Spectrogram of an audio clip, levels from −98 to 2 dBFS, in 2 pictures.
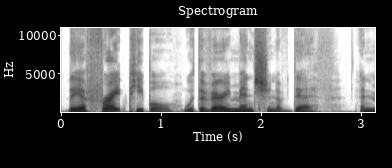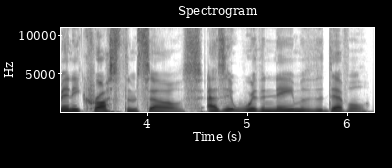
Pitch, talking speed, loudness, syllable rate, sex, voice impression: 175 Hz, 200 wpm, -19 LUFS, 5.2 syllables/s, female, very feminine, very adult-like, thin, tensed, powerful, bright, hard, clear, very fluent, cool, very intellectual, refreshing, sincere, very calm, very friendly, very reassuring, unique, very elegant, wild, sweet, slightly lively, kind, slightly sharp, slightly modest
